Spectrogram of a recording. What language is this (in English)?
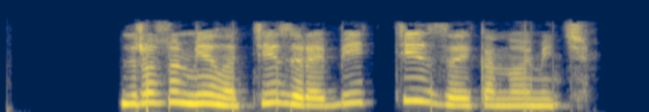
Belarusian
